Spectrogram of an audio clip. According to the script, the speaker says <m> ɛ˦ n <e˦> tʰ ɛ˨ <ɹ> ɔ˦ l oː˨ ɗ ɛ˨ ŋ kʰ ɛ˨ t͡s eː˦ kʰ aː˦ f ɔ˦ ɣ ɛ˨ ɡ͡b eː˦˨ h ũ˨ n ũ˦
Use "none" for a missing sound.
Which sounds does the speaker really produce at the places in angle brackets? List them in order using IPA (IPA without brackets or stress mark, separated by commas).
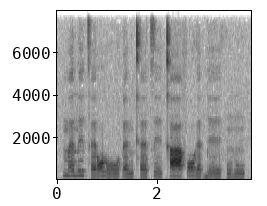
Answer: m, e˦, ɾ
